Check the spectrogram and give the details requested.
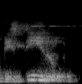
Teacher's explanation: uno de los rasgos que muestra el Castellano andino es la confusión que se da entre la vocal e con la i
